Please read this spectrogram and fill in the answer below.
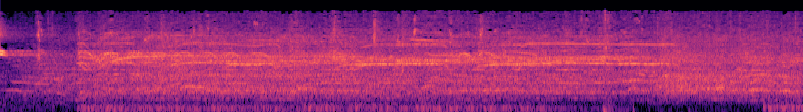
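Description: Live basketball game sound: sneakers squeaking on the hardwood court and the ball bouncing, over the steady noise of the arena crowd. The sound changes abruptly about a second in, at a cut between two plays.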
